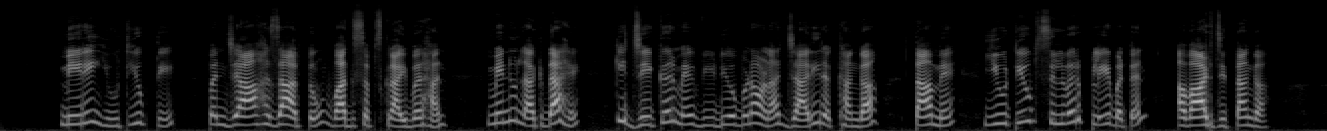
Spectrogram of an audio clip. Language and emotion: Punjabi, happy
